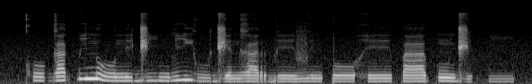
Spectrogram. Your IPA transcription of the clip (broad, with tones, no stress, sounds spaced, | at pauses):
kʰ o˨ ɡ a˦ k͡p i˦ n oː˨ n ɪ˨ d͡ʒ iː˨ ŋ l i˦ j uː˨ d͡ʒ ɛ˨ n ɣ a˨ r b eː˨ v ɪ˨ n k͡p oː˨ h eː˦ p aː˦ kʷ ũ˦ d͡ʒ ɪ˦ k͡p i˦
